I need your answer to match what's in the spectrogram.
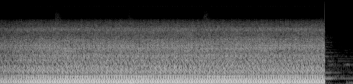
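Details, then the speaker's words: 1986 Suzuki Katana four-cylinder, first start after 31 years unused, choke held on with forceps: uneven, lumpy idle with a loping beat before cutting out; running on only two cylinders per exhaust temperature probe, owner suspects coil pack. "although the engine was running it wasn't running all four cylinders so we got out the thermal temperature probe and zap the exhaust to decide which ones will burning and which ones"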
